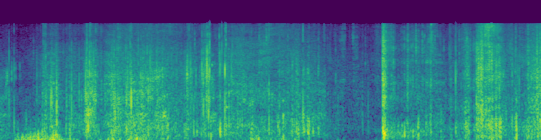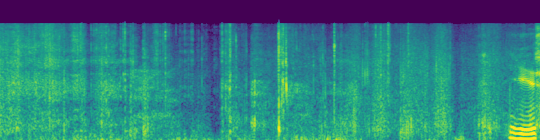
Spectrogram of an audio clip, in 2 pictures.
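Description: Rustling, crackling handling noise with scattered sharp clicks as fishing line is hauled in by hand through a hole in the ice, with a hooked zander on the tip-up line.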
